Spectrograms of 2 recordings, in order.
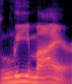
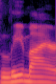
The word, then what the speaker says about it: Lemire: I didn't want to say the way people usually mispronounce it, which is Lee Meyer. I wanted to get you through it. So, it's Lee Meer is the alternative.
